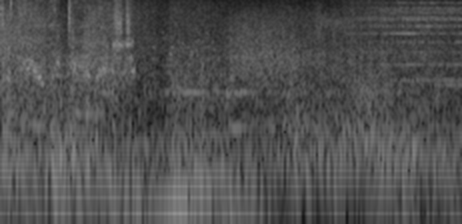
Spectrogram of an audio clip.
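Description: Naval gunfire in World of Warships: Legends, with heavy booming shell blasts and crashing impacts, loudest near the start, then a steady rumbling barrage of battle noise throughout.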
